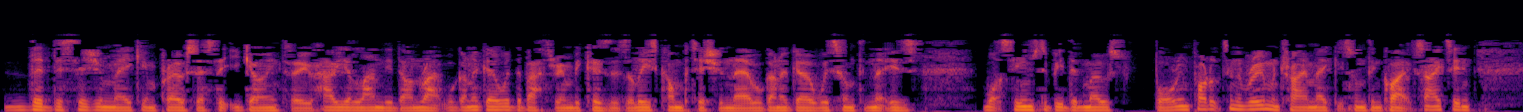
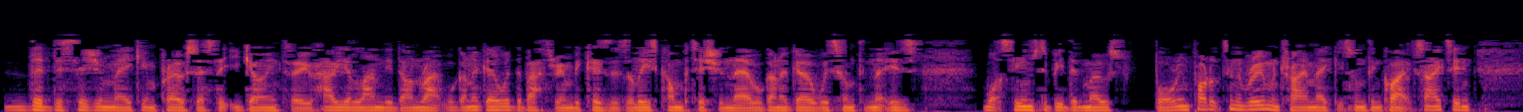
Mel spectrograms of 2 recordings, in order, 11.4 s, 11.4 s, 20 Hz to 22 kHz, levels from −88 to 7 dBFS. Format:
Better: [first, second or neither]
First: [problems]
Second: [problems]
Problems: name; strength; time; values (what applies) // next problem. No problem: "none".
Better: neither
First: garbled, watery; badly; nothing above 5 kHz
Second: garbled, watery; badly; nothing above 5 kHz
